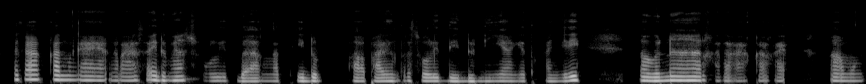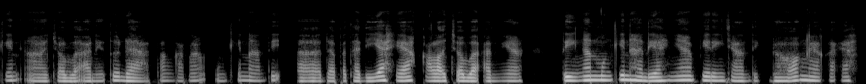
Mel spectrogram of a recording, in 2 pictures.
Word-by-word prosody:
mereka 225 +1 0
akan 215 -1 +1 0.2
kayak 190 -1 -1
ngerasa 185 +1 -6
hidupnya 185 -1 +1
sulit 170 -6 -10
banget. 155 +1 -5 0.2
Hidup, 155 0 0 0.3
eee, 150 -1 -3
paling 155 +1 -1
tersulit 160 -2 -3
di 150 - +2
dunia, 150 +1 -4
gitu 155 0 -11
kan. 150 - -8
Jadi, 185 +5 +5 0.6
eee, 175 - +4
bener 185 +1 +5
kata 165 -2 -11
Kakak 160 - -13
kayak, - - -11 0.4
eee, 170 -1 -2
mungkin, 180 +3 -6
eee, 155 -1 -1
cobaan 155 0 0
itu 185 - -5
datang 160 +2 -2
karena 160 +2 -8 0.2
mungkin 170 +4 -10
nanti, 170 +3 -6 0.2
eee, 155 0 0
dapat 155 +1 -3
hadiah 170 +5 +4 0.2
ya, 175 - +6
kalau 165 0 +4
cobaannya 160 +1 +1 0.4
ringan 180 +2 +6
mungkin 205 +2 +4
hadiahnya 180 +2 +4 0.2
piring 180 -2 +3
cantik 165 0 -2
doang 165 +4 +3
ya 175 - +2
Kak 170 +1 -10
ya. 180 - -3
165 Hz, 155 wpm, -25 LUFS, 155-185 Hz, 0.6 s, ya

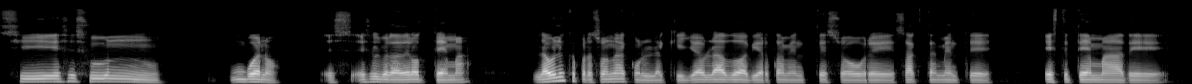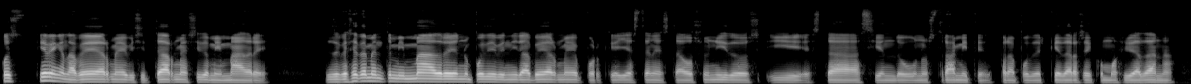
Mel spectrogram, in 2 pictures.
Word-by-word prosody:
Sí, 135 0 0
ese 135 +2 -2
es 135 - -10
un 130 -9 0 0.6
un 115 +2 -3
bueno, 110 -6 +4 0.4
es 105 0 -10
es 115 +1 -4
el 125 - +1
verdadero 110 0 +5
tema. 105 +2 0 0.6
La 115 +4 +7
única 170 +2 +4
persona 125 +2 0
con 100 -3 -3
la 100 - -3
que 100 +2 -7
yo 110 - -1
he - - +5
hablado 110 0 +4
abiertamente 105 0 -3
sobre 100 -1 -1
exactamente 105 -1 -4 0.5
este 115 0 0
tema 105 0 +1
de 100 0 -4 0.2
pues, 150 -1 -1
que 175 - +5
vengan 150 -8 +3
a 110 - +5
verme, 120 0 +3
visitarme, 110 +2 +1
ha - - -2
sido 110 0 -2
mi 100 -1 -2
madre. 95 -3 -1 0.6
Desgraciadamente, 145 +5 +2
mi 140 -1 +1
madre 130 -1 +6
no 125 -1 -2
puede 125 +1 +1
venir 115 0 0
a 110 - +3
verme 110 -1 +1
porque 100 0 -8
ella 105 0 -2
está 105 +1 -7
en 105 - -3
Estados 100 0 -5
Unidos 105 -2 -3
y, 100 0 -6
está 100 +2 -1
haciendo 100 0 -5
unos 95 -1 -7
trámites 100 -3 -4
para 100 -1 -3
poder 95 0 -6
quedarse 100 -1 -2
como 100 0 -6
ciudadana 100 0 -1
105 Hz, 150 wpm, -21 LUFS, 100-120 Hz, 0.6 s, La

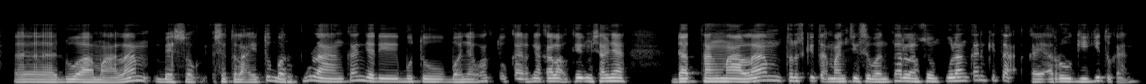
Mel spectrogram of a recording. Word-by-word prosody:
eee, 115 -1 -1
2 120 -1 +3 0.2
malam, 110 - 0 0.3
besok 115 -1 -1 0.3
setelah 125 -2 -1
itu 110 +9 -6
baru 120 -2 0
pulang. 155 -6 +1
Kan, 180 - -2
jadi, 140 -2 +3 0.2
butuh 130 0 -1 0.2
banyak 115 0 -1
waktu. 145 -2 -10
Karena 135 +2 -1
kalau 145 0 +4
ki 150 - +2
misalnya, 150 +2 +4 0.5
datang 135 +1 +3
malam, 135 +7 +5 0.2
terus 160 -2 -1
kita 155 -2 -2
mancing 135 +1 +1
sebentar, 130 +3 0
langsung 145 -1 +2
pulang, 165 +2 +3
kan, 200 - -4
kita 180 -1 -5 0.2
kayak 125 +1 -2
rugi, 135 -1 +1
gitu, 160 0 -2
kan. 100 +4 -10
135 Hz, 160 wpm, -23 LUFS, 120-150 Hz, 0.5 s, malam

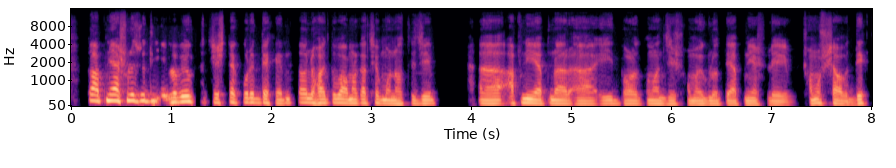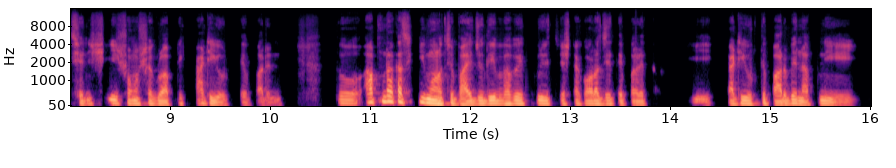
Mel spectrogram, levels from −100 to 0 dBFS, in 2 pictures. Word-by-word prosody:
তো - - -40
আপনি 225 +2 +6
আসলে 225 +2 +4
যদি 215 0 +4
এভাবেও 190 +4 +7 0.2
চেষ্টা 165 +2 0
করে 165 -1 +2
দেখেন 130 -2 -1
তাহলে 160 -2 +2
হয়তোবা 140 +1 +3
আমার 135 0 +3
কাছে 135 +1 -3
মনে 120 -1 +3
হচ্ছে 120 +2 -6
যে 130 - +4 0.6
আ - - +3 0.3
আপনি 145 +2 +4
আপনার 125 -1 +1
আ - - -1 0.2
এই 120 - 0
বর্তমান 115 0 -1
যে 110 - -1
সময়গুলোতে 110 -1 -1
আপনি 110 - -4
আসলে 105 +1 -5 0.3
সমস্যা 125 -1 0
আ - - 0 0.2
দেখছেন 110 -5 -3
সেই 130 - -3
সমস্যাগুলো 115 -2 -2
আপনি - - -14
কাটিয়ে 115 -7 -3
উঠতে - - -16
পারেন। - - -13 0.6
তো 130 - -4 0.3
আপনার 195 +1 +2
কাছে 175 0 +1
কি 175 - -3
মনে 120 -3 +7
হচ্ছে 115 -2 -4
ভাই? 100 0 +1
যদি 115 +2 +2
এভাবে 115 +2 0
একটু 115 +3 -24 0.2
চেষ্টা 115 0 -8
করা 110 0 0
যেতে 110 0 -5
পারে 100 0 -4
তাহলে - - -38 0.2
কি 95 - -11 0.3
কাটিয়ে 110 +2 -1
উঠতে 120 +3 -7
পারবেন 105 +4 0
আপনি 110 +1 -3 0.2
এই 85 +1 -15
120 Hz, 205 wpm, -20 LUFS, 110-135 Hz, 0.6 s, এভাবেও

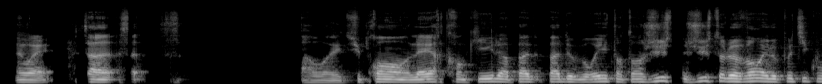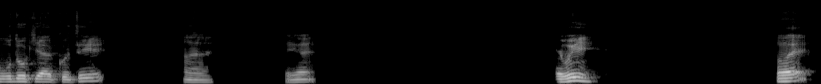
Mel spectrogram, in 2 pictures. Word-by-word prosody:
Et 105 - -5
ouais, 105 -2 0 0.3
ça 110 -2 +2
ça 110 - -9 0.2
ç - - -17 1.2
Ah 95 0 -9
ouais, 90 -1 -6
tu 90 +5 -9
prends 115 -1 +2
l'air 120 +3 +3
tranquille, 125 +4 -2
heu, 120 -2 +3
pas 125 -1 +2
de 120 0 -7
pas 125 0 -1
de 125 0 +1
bruit, 125 +3 +1
tu 130 - -4
entends 125 +1 -2
juste 155 +7 -2
juste 155 +7 -4
le 140 -2 +6
vent 140 +3 +3
et 135 - +4
le 130 -1 +2
petit 140 +1 -4
cours 130 -1 -3
d'eau 135 0 +3
qu'il 135 0 -2
y - - +5
a - - +2
à 120 - 0
côté. 145 +8 -3 0.8
Ouais. 105 -2 -5 0.9
Et 105 - -6
ouais. 115 0 -4 2.4
Et 125 - +2
oui. 150 +2 +4 1.8
Ouais. 145 +2 +5
125 Hz, 140 wpm, -25 LUFS, 115-135 Hz, 2.4 s, le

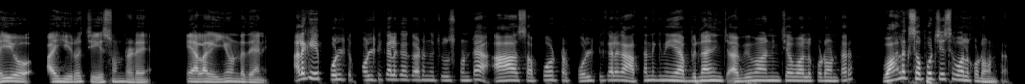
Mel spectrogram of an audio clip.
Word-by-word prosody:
అయ్యో! 145 0 +4 0.3
ఆ - - +7
హీరో 125 +1 0
చేసుండడే! 115 -1 -1 0.5
ఇలాగ 130 0 +4
అయ్యిుండదే 125 -3 -1
అని. 95 - -10 0.3
అలాగే 265 0 +6
పొలిటి 225 -1 -2
పొలిటికల్‌గా 215 +1 -2
కాడంగా 205 -1 -4
చూసుకుంటే, 185 +2 -4 0.3
ఆ - - +8 0.2
సపోర్టర్ 180 +1 -5
పొలిటికల్‌గా 185 +3 -1
అతనికిని 190 +3 -3
అభినాయించి 180 +2 +2
అభిమానించే 180 +3 0
వాళ్ళు 175 0 +1
కూడా 170 -1 -2
ఉంటారు. 180 +3 -5 0.3
వాళ్ళకి 275 +12 +4
సపోర్ట్ 260 0 +2
చేసేవాాళ్ళు 215 -6 +1
కూడా 125 - -1
ఉంటారు. - - -11
185 Hz, 150 wpm, -25 LUFS, 150-205 Hz, 0.5 s, ఆ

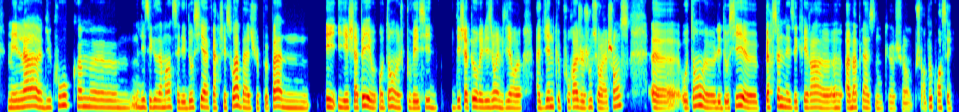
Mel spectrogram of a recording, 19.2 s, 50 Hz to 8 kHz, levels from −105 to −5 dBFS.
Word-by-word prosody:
Mais 185 0 +1
là, 215 +2 +4
heu, - - -1
du 185 +1 -4
coup, 245 +5 0
comme, 215 -1 -1
hem, 185 -3 -3 0.2
les 195 -1 -1
examens, 195 +1 -1
c'est 180 - -5
des 170 0 -1
dossiers 185 +4 +1
à 190 -1 +2
faire 175 -2 -3
chez 175 - -4
soi, 230 +7 +4
bah, 190 -5 -1
je 165 0 -6
peux 170 - -7
pas 210 +3 +3
mmh, 180 -2 -4 0.4
y 200 -3 +5
y 190 -3 +1
échapper 180 +5 +4
et 215 - +7
au 170 - -3
autant, 195 +2 -1
heu, - - -1
je 170 - -10
pouvais 175 -3 -1
essayer 195 +2 -1 0.4
d'échapper 185 +2 +2
aux 205 - +7
révisions 185 +1 0
et 195 - 0
me 180 - -4
dire, 175 +1 -1
heu: 170 0 0 0.3
«Advienne 190 +3 0
que 195 - -3
pourra, 195 +2 -1
je 175 -2 -1
joue 185 +4 -3
sur 175 0 -1
la 160 0 -3
chance», 225 +8 +1 0.5
heu, 165 -3 +1
autant, 220 +7 +1
heu, 170 -2 0
les 170 -1 0
dossiers, 230 +8 +3
heu, 170 -3 +1
personne 215 +3 +3
les 185 -2 -3
écrira, 180 +1 -1
heu 170 +1 -1
heu, - - -7
à 175 - +2
ma 185 +1 +1
place 180 -3 -6
donc, 165 0 -13
heu, 160 -1 -8
je - - -12
suis - - -11
un 75 0 -8
je - - -9
suis - - -12
un 155 - -10
peu 210 - +2
coincée. 180 -4 -4
185 Hz, 220 wpm, -23 LUFS, 175-200 Hz, 0.5 s, et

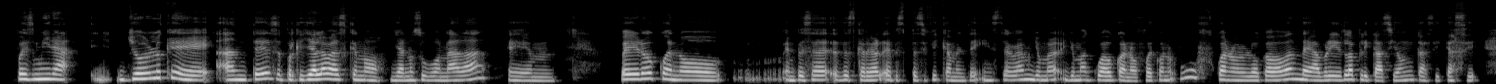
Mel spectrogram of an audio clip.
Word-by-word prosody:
Pues 245 -2 +4
mira, 240 -1 +3 0.3
yo 255 +5 +4
lo 300 +2 +3
que 230 -9 +2
antes, 230 +4 +2
porque 220 -1 -2
ya 225 +1 +8
la 245 +2 +6
verdad 240 -2 +6
es 230 0 -4
que 225 -2 -2
no, 190 -3 -2
ya 190 0 0
no 190 +1 -1
subo 190 -1 -4
nada, 210 +11 -1
eh, 185 -2 -3 0.9
pero 250 +3 +4
cuando, 200 -5 +1
mm, 255 -5 -18
empecé 200 +1 -2
a 205 0 +1
descargar 200 0 -2
específicamente 190 -1 -6
Instagram, 205 +3 -2
yo 210 - -2
me 205 +2 -2
yo 200 -1 -3
me 200 +1 -2
acuerdo 195 -1 -1
cuando 175 -4 -2
fue 180 +3 -4
cuando, 200 +5 -5
uf, 320 +4 -4
cuando 195 -3 0
lo 185 0 0
acababan 200 +6 +2
de 215 -2 +4
abrir, 195 +1 0
la 225 - +4
aplicación, 190 -2 -4
casi 185 -2 -8
casi, 185 0 -8
205 Hz, 175 wpm, -20 LUFS, 190-230 Hz, 0.9 s, ya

